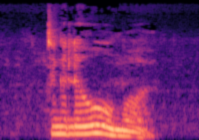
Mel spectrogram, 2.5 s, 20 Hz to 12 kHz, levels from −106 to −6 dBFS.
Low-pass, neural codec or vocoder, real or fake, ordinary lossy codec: 10.8 kHz; none; real; MP3, 48 kbps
